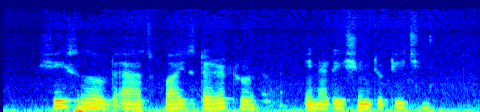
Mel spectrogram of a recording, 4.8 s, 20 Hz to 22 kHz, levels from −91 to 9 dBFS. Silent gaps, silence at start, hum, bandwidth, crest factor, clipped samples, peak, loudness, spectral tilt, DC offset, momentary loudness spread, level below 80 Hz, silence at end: none; 0.05 s; none; 16.5 kHz; 18 dB; under 0.1%; -8 dBFS; -28 LUFS; -8.5 dB/octave; under 0.1%; 15 LU; -34 dBFS; 0 s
